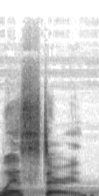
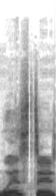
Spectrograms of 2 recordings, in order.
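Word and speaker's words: Worcester: good news Okay in Worster I'm telling you all that's not how it's spelled but that is how it is pronounced in Wester cities located in Massachusetts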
